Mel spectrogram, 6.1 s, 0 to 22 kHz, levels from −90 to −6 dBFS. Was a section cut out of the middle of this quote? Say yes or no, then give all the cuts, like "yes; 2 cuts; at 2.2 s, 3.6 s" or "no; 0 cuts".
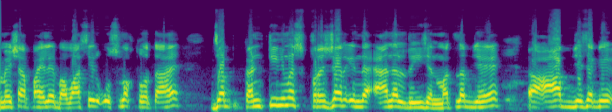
no; 0 cuts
